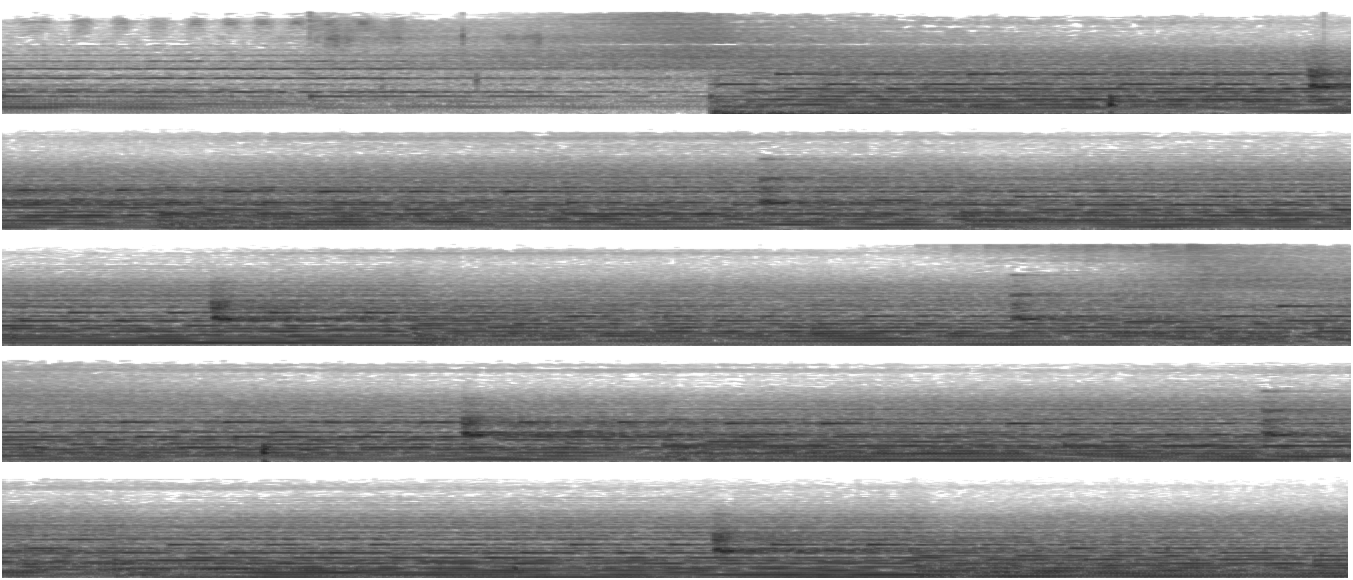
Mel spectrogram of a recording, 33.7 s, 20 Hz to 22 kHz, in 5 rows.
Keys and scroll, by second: 3.9 ctrl+g.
